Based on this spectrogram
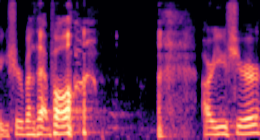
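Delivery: chuckling through words. Questioning a verse about shame, laughing while talking. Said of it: "the reason why I'm laughing about it".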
